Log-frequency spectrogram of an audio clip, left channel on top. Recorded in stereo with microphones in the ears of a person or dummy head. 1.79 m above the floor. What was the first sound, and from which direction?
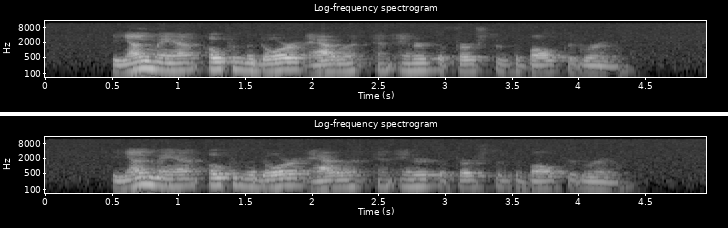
A man speaking, 50° left (ahead or behind).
